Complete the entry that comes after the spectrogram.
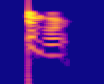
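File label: Raleigh Police Southwest District Dispatch; wake; p25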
